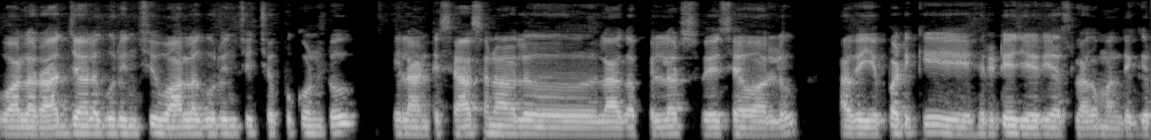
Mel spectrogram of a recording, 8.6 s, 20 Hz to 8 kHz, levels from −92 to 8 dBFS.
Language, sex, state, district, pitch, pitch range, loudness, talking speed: Telugu, male, Andhra Pradesh, Guntur, 110 Hz, 105-115 Hz, -19 LUFS, 130 wpm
